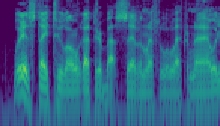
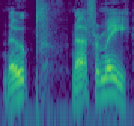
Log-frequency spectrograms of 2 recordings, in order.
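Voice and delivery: ordinary talk

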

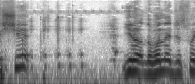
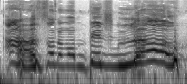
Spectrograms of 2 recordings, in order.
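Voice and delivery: high, slow, louder whine; panicked wail; 8 semitones higher, 4 dB louder, much slower than usual. Retold or imitated. On the ride going down, high slow wail. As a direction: moan it as the ride drops. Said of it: "I'm like".

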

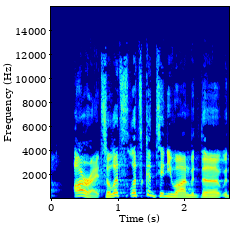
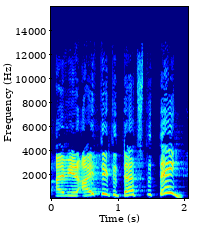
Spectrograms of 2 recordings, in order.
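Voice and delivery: laughing; slower than usual. Real, not acted.

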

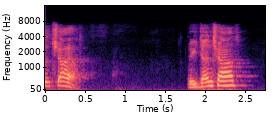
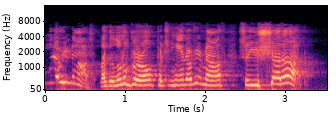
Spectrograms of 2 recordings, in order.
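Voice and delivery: angry scolding; 3 semitones higher than usual. Real, not acted. Guest silencing the man who interrupted him, angry scolding.

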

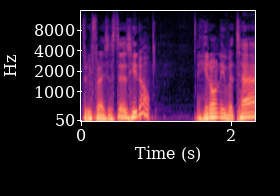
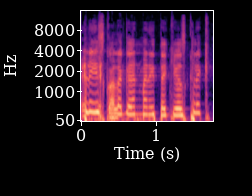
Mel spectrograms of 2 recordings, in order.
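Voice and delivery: much higher mock Indian call-centre agent; mock call-centre accent; 13 semitones higher than usual. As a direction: hang up sweetly in the mock agent voice. Mocking agent hanging up.

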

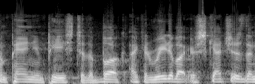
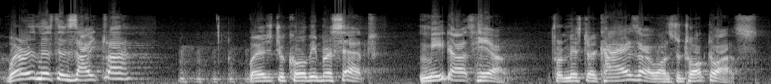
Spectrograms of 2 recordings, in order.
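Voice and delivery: lightly done mock German accent, raised pitch; a hint of a cartoon German officer accent; 5 semitones higher than usual. Host joking about the Browns, mock German accent. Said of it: "Nazi accent".

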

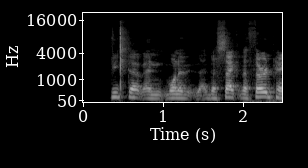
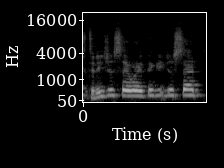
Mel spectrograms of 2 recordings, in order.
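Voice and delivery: shocked disbelief; 9 semitones higher than usual. Retold or imitated. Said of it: "the old painters".

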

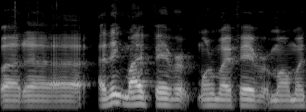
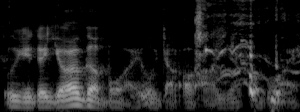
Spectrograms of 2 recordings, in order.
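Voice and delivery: put-on dog baby talk; 2 semitones lower, 5 dB quieter, much faster than usual. Cooing at an imagined dog.

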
